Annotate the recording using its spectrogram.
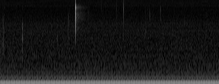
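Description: A steady low hum in the recording, with one short faint click a little under a second in.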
